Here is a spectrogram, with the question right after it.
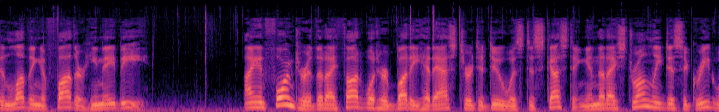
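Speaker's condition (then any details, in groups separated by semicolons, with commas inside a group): No condition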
